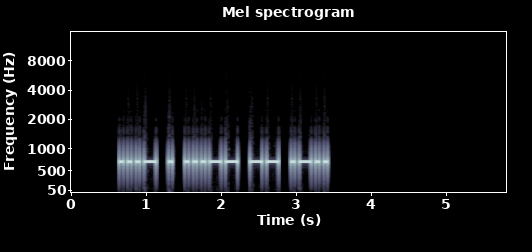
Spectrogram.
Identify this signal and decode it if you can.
Morse code, heard as a keyed tone, about 22 wpm, 700 Hz. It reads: VE3ML
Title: DXCC-100 Call Signs - 5 Characters - Repeated 3x - 22wpm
